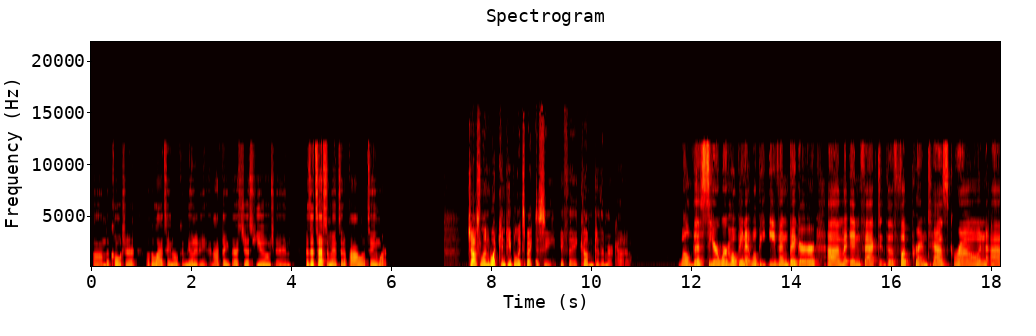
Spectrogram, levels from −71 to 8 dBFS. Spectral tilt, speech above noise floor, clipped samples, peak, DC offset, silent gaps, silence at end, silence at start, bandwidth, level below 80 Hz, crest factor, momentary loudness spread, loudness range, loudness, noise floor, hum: -4.5 dB/octave; 48 dB; under 0.1%; -2 dBFS; under 0.1%; none; 0 s; 0.05 s; 16 kHz; -64 dBFS; 24 dB; 14 LU; 6 LU; -26 LUFS; -74 dBFS; none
